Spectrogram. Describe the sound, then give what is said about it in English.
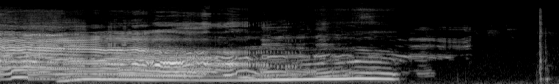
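Several voices together let out a long, loud, droning moan that wavers in pitch, imitating a whale call for about three and a half seconds before breaking off into near silence. “you never do the whale with us.”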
